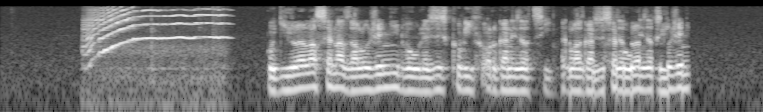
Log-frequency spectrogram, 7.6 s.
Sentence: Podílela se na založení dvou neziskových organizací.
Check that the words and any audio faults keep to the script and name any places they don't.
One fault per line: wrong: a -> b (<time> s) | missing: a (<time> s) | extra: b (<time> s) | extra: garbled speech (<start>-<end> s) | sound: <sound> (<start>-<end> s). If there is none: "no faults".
sound: squeak (0.8-2.4 s)
extra: garbled speech (5.6-6.9 s)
